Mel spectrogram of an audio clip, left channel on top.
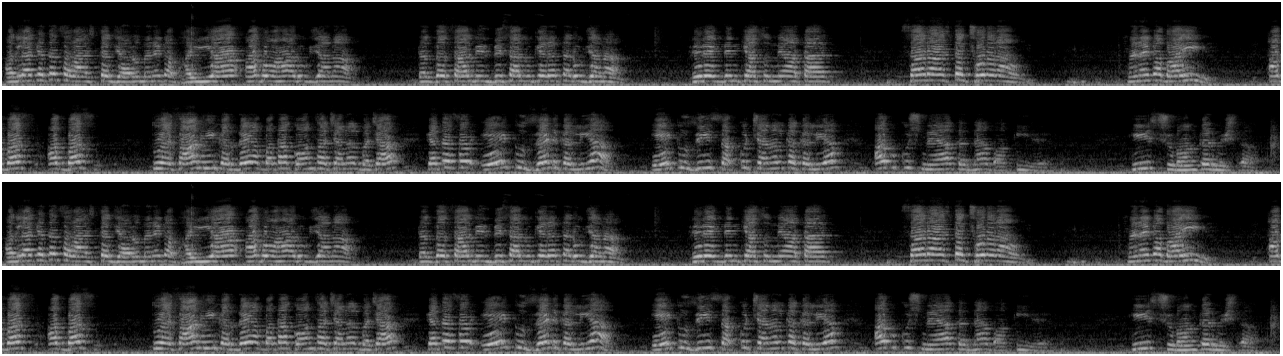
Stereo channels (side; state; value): both; identical; correlation 1.00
